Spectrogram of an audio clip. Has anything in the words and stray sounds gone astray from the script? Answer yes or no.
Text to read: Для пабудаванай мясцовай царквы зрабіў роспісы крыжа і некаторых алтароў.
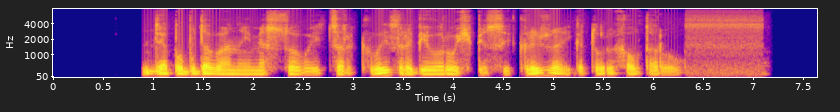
yes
